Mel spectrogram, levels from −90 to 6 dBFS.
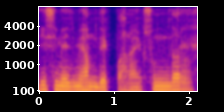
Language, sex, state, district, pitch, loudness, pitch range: Chhattisgarhi, male, Chhattisgarh, Rajnandgaon, 125 Hz, -17 LUFS, 115-130 Hz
